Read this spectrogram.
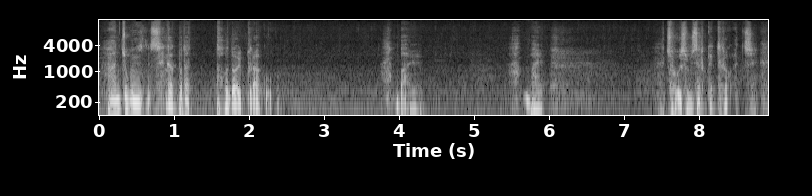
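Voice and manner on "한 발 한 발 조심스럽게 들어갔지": soft, breathy creeping narration; hushed, cautious. Acted. Telling friends of creeping into an abandoned house, hushed and cautious. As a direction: step carefully through the words, half whispered.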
